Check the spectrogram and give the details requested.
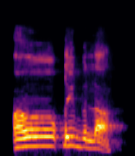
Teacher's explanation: قاف با زیر قب، ان قب، لام زبر لا، ان قبلہ، اب یہاں پہ غنہ ہو رہا ہے کیونکہ اخفاء کا قاعدہ آ رہا ہے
